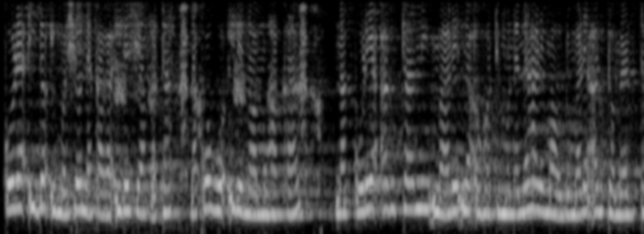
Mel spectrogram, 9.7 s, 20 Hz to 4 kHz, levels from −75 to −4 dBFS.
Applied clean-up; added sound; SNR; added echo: none; Breathing; 15 dB; reverberation time 1.6 s.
